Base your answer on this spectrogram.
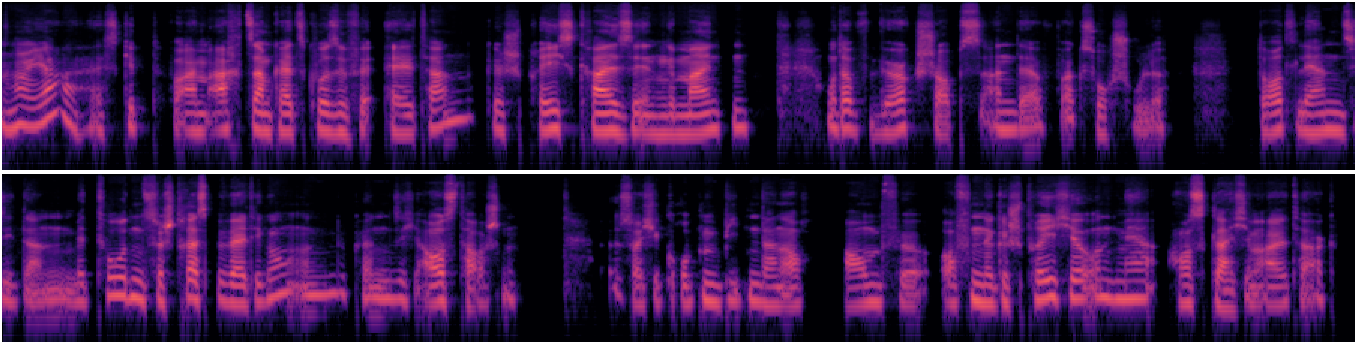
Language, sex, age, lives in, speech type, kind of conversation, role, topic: German, male, 25-29, Germany, read, expert-assistant, expert, Welche Strategien helfen, Familie, Beruf und religiöse Überzeugungen sinnvoll miteinander zu vereinbaren?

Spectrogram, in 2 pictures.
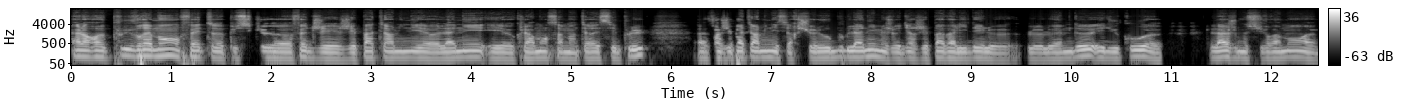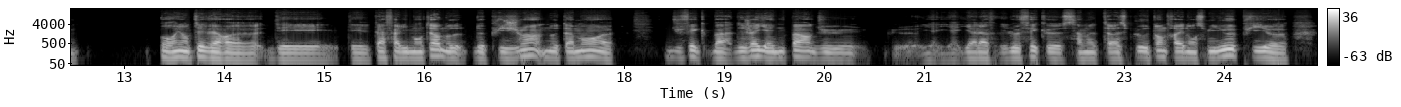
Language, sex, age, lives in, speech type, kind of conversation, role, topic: French, male, 35-39, France, conversation, advice, user, Comment puis-je ajuster mon budget après une baisse significative de mes revenus ?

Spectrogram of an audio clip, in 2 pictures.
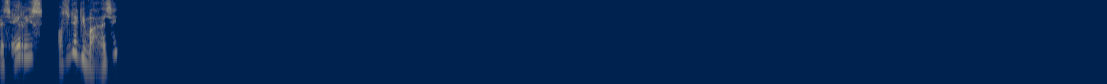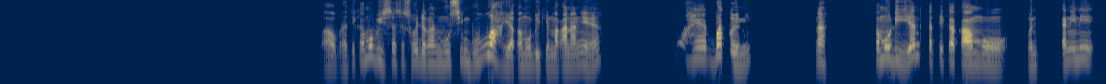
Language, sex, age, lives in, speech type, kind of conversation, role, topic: Indonesian, male, 30-34, Indonesia, conversation, podcast, host, Apa yang paling kamu nikmati dari memasak kreatif?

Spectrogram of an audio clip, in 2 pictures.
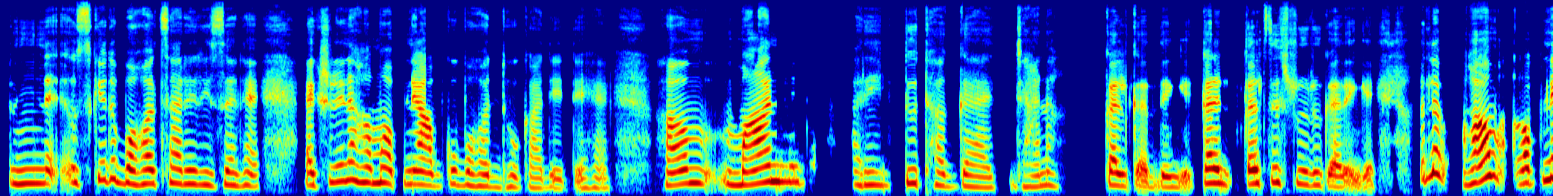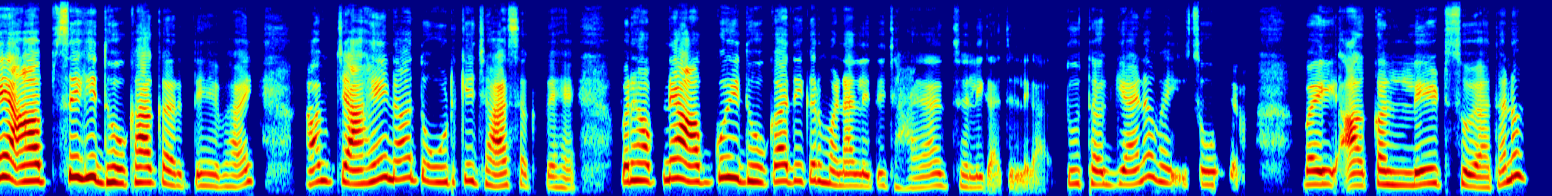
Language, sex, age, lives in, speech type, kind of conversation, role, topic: Hindi, female, 40-44, India, conversation, podcast, guest, Tum apni daily habits ko long-term impact ke saath kaise align karte ho?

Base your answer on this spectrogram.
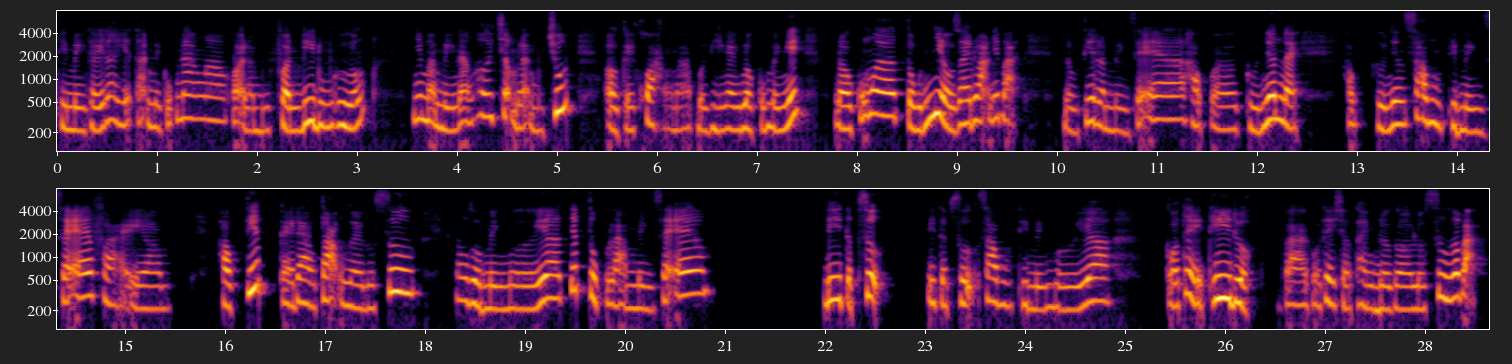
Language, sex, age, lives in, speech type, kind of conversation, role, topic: Vietnamese, female, 20-24, Vietnam, conversation, advice, user, Làm sao để lập lộ trình phát triển nghề nghiệp hiệu quả?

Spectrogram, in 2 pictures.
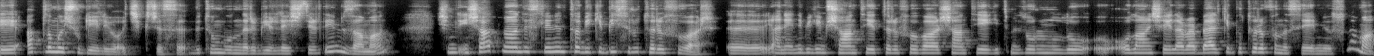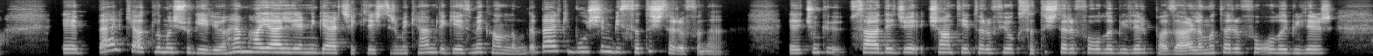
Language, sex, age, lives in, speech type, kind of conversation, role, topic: Turkish, female, 50-54, Portugal, conversation, advice, advisor, İşim benim değerimi belirler mi, ben kimim gerçekten?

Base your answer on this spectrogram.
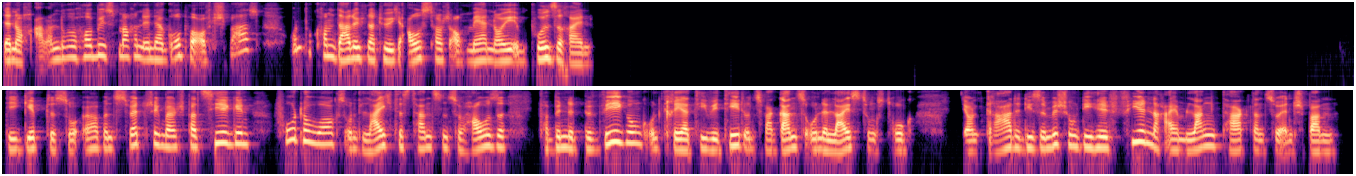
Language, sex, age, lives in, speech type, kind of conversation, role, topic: German, female, 45-49, Germany, read, expert-assistant, expert, Lohnt es sich, Zeit und Geld in ein kreatives Hobby wie Malen oder Töpfern zu investieren?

